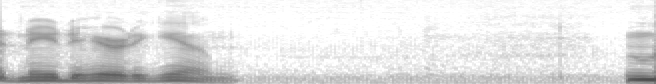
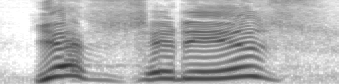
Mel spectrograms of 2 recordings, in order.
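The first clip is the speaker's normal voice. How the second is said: high, loud, slow mocking sneer; shrieking demonic taunt; 11 dB louder, much slower than usual. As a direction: jeer it like a spiteful demon.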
